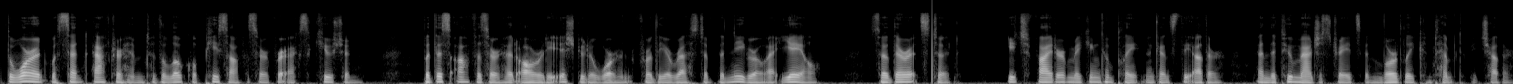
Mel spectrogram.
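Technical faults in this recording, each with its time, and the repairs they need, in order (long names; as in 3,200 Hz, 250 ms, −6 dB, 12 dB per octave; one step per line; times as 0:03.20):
0:05.73–0:05.78: drop-out 53 ms
0:09.32: click −6 dBFS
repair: click removal
repair the gap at 0:05.73, 53 ms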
